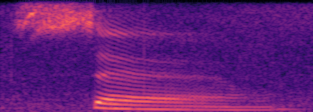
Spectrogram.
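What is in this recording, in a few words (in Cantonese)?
"soeng4", Cantonese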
